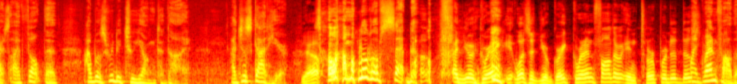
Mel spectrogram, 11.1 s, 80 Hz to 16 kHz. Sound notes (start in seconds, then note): 4.6 laughs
